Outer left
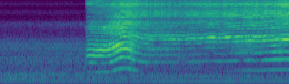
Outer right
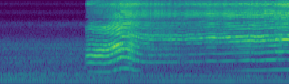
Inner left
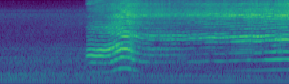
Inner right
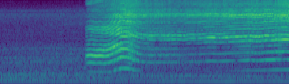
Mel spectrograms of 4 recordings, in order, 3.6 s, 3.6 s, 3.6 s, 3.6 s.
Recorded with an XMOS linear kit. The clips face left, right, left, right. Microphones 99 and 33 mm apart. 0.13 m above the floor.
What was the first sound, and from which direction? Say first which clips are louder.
A baby crying: even, inner right 1 dB; 50° right (ahead or behind).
